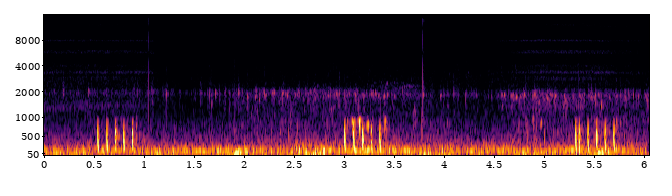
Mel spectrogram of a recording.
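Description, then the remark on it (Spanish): Brown meagre fish drumming underwater over a sandy seabed, recorded with a hydrophone: three short bursts of rapid knocking pulses, evenly spaced a couple of seconds apart, over a steady low rumbling background. “Se comunican los peces de los fondos arenosos, como este corballo.”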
